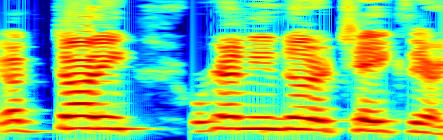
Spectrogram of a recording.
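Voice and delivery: a producer half-shouting across the set; nervous producer. Retold or imitated. Producer calling out to Donnie for another take, loud. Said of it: "a producer on a Trump video and being like".

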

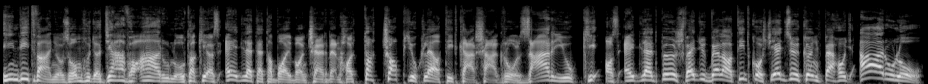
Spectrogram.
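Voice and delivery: high, agitated speech gathering height; excited motion. A narrator's reading. Richter moving to expel the traitor, excited and high. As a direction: propose it in a heated, high rush. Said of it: "Richter izgatottan jelentkezett szólásra".

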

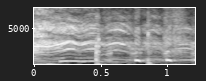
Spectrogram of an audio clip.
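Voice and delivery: squeaky high burst of laughter; high squealing laugh. Real, not acted. Laugh after feigned innocence.

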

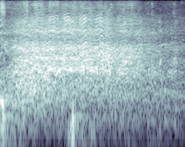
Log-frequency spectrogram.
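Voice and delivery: breathy high laughter; airy high laugh. Real, not acted. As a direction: crack up. Laughs at the naked man.

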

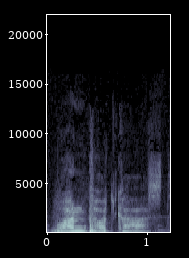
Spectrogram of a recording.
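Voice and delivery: slow, lightly voiced trailer announcer; retold mock trailer line; movie trailer voice. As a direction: repeat the tagline like a film trailer. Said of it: "that's what I was going for".

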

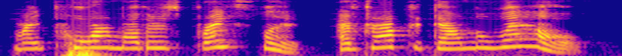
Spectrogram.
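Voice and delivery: loud, high-pitched wail; distressed cry. A narrator's reading. Olive telling Jem what fell, distressed. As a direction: wail over a precious loss. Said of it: "she cried in distress".

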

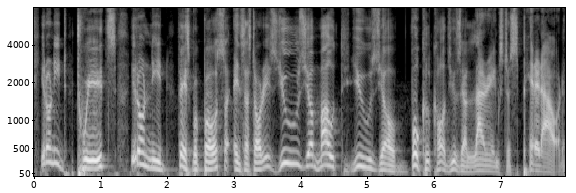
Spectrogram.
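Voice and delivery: loud, high emphatic preaching; stretched, forceful exhortation; mock rant. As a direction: rail at the listeners, hitting each demand. Mock rant against euphemisms and tweets.

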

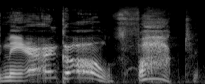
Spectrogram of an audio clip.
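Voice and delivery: high, slow hammed-up moan over a hurt ankle; mock pained wail. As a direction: drag it out whining in pain. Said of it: "He goes".

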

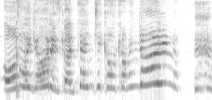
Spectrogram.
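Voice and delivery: very high, loud horrified cry; shocked shriek. Real, not acted. Shocked at a tentacle in the jar.

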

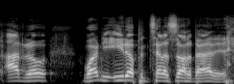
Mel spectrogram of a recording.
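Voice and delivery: fast, loud, gleeful movie line; movie quote voice. Retold or imitated. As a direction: rattle it off like the film. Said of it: "I can't help but go".

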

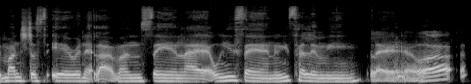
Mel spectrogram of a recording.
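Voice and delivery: low London roadman chat. Acted.

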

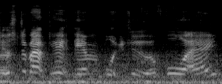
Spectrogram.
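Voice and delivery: talking round a sweet; mouth full. Real, not acted. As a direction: speak with a sweet in your mouth. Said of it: "I've just put a sweet in my mouth".

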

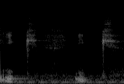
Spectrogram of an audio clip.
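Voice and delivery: whispered high squeaks; tiny chair squeal. A narrator's reading. Narrator voicing the swivel chair squealing, whispered squeaks. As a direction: squeak it out breathlessly like a chair spring. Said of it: "squeal tinily".

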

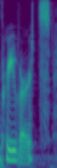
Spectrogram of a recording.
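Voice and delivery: "preverts" starting with pree-; older folks' regional pronunciation. Retold or imitated. Recalling family back home, "preverts" said with pree-. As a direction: say "preverts" with pree- in place of per-. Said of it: "that's how they pronounce it".

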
